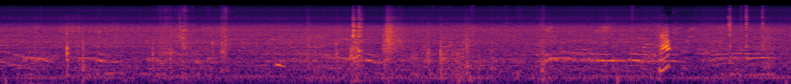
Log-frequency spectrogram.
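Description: A plastic spoon clicks and scrapes in a plastic bowl.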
